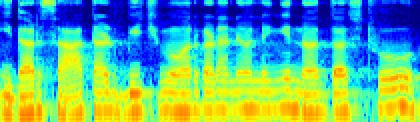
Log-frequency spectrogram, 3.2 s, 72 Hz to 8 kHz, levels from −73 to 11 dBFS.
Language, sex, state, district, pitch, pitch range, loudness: Hindi, male, Chhattisgarh, Sukma, 115 Hz, 105-120 Hz, -16 LUFS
